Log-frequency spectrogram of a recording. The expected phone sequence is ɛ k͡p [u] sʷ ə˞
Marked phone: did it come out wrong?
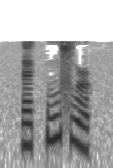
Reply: no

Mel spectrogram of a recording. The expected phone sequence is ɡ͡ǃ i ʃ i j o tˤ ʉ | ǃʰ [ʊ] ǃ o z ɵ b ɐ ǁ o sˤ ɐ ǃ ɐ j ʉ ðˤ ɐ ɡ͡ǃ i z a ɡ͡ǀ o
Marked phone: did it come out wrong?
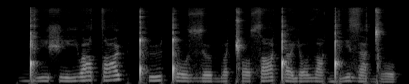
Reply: yes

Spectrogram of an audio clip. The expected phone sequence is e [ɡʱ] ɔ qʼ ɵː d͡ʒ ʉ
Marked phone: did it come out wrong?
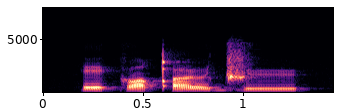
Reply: yes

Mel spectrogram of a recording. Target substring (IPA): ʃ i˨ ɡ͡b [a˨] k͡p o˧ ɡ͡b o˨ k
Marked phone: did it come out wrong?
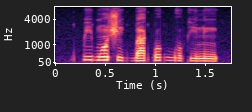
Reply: no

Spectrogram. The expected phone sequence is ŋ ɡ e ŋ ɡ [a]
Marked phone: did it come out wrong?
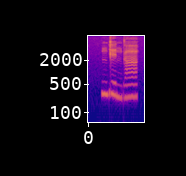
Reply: no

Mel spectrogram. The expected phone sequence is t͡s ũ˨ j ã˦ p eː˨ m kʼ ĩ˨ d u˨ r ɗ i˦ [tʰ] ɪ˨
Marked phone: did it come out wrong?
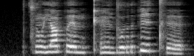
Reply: no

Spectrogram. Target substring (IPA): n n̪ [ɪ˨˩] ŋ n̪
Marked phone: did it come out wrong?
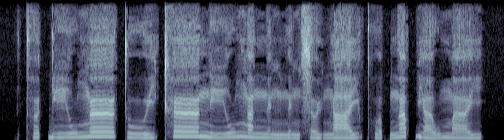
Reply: no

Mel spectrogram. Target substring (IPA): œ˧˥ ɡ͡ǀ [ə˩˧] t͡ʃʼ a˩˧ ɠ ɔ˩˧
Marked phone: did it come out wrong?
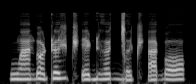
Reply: yes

